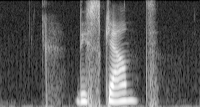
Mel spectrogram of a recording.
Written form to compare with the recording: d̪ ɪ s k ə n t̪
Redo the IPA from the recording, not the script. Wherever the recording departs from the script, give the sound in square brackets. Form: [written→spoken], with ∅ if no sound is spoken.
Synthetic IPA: d̪ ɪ s k [ə→a] n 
